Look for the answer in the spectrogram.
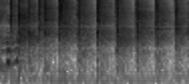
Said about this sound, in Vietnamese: hết rồi cái nết hơi kỳ đó cho vỗ tay một cái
